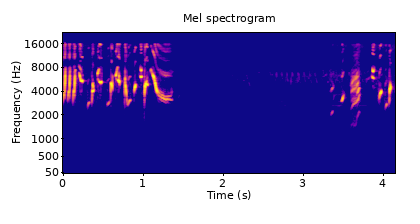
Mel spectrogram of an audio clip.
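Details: Song of a European goldfinch meant for teaching fledglings: over a second of quick, tinkling twitters, then silence, then a brief return of high chattering notes.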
